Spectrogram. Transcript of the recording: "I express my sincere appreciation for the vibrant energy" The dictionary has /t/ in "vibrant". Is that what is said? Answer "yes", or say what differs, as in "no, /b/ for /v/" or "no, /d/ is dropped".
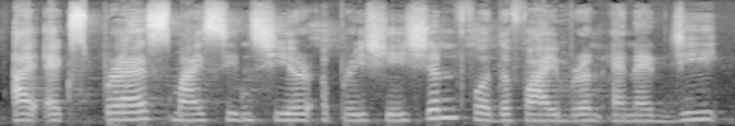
no, /t/ is dropped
